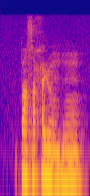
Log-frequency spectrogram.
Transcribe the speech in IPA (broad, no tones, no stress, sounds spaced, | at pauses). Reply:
p a zˤ ə ħ ɨ ɭ õ b õ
